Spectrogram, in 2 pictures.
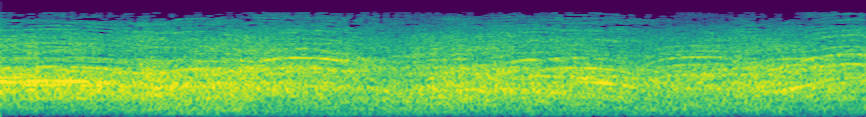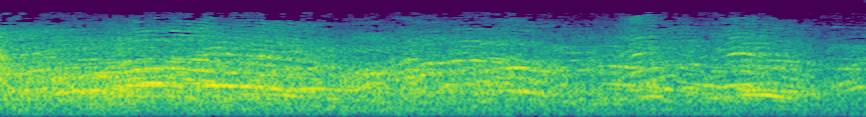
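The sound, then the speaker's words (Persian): An audience chants salawat together during a contest, many voices merging into one continuous, swelling murmur of overlapping chant with no single voice standing out. “من مسابقه بذارم ببینم صلوات خانم‌ها بیشتر صداش بود یا صلوات شما. یه صلوات مشکی بفرستی ببینیم جناب.”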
